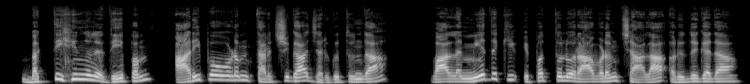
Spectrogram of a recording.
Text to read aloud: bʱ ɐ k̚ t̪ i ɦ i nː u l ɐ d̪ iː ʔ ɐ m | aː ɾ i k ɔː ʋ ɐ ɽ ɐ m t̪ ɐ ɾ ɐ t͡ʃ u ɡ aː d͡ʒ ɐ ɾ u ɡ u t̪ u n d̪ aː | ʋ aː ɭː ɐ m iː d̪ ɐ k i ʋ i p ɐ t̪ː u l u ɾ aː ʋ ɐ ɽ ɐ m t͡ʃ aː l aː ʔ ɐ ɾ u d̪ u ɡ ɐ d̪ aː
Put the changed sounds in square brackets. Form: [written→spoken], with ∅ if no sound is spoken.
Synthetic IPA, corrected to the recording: bʱ ɐ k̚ t̪ i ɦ i nː u l ɐ d̪ iː [ʔ→p] ɐ m | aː ɾ i [k→p] ɔː ʋ ɐ ɽ ɐ m t̪ ɐ ɾ ɐ t͡ʃ u ɡ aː d͡ʒ ɐ ɾ u ɡ u t̪ u n d̪ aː | ʋ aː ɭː ɐ m iː d̪ ɐ k i ʋ i p ɐ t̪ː u l u ɾ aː ʋ ɐ ɽ ɐ m t͡ʃ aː l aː ʔ ɐ ɾ u d̪ u ɡ ɐ d̪ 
